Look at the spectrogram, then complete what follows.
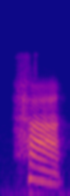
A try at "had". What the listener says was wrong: Keep your tongue, right now your tongue is like this at the back of your mouth, going like this. Had, had. But if you think about relax your tongue so it is at the bottom. Ha, ha, had.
